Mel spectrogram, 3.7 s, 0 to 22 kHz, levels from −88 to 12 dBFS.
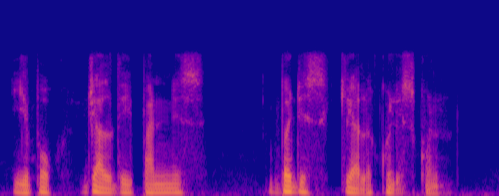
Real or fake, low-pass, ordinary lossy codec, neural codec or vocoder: fake; 7.2 kHz; Opus, 32 kbps; vocoder, 22.05 kHz, 80 mel bands, WaveNeXt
